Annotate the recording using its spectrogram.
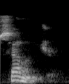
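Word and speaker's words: St. Leger: Patience, who was born in 1858, married an Irishman of the name of Salinger, which was the usual way of pronouncing the name of Salier, or as they spelled it, St. Ledger, restored by later generations to the still older form.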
